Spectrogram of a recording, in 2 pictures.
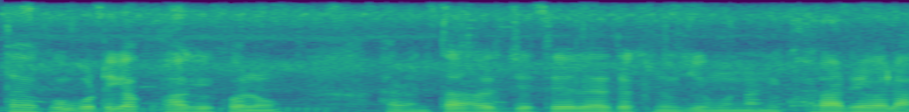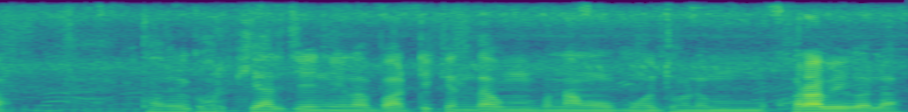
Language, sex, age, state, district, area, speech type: Odia, male, 18-30, Odisha, Balangir, urban, spontaneous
